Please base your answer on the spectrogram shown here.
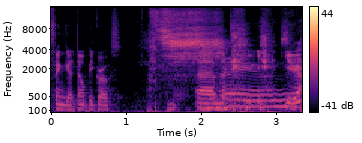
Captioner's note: disappointed laugh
